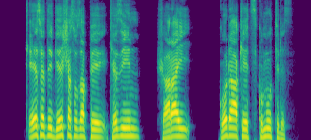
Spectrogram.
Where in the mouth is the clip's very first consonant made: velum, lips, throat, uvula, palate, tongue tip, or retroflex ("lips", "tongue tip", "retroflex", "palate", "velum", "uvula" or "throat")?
velum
